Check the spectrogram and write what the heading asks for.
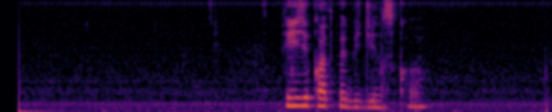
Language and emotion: Russian, neutral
